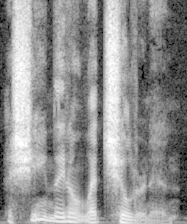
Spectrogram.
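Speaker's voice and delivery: ordinary delivery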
